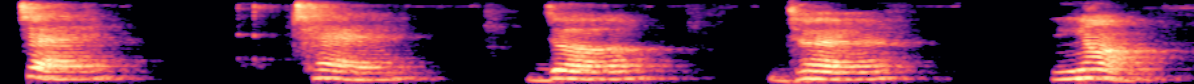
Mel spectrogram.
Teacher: यहाँ पर हमारी जो ध्वनि है च वर्ग की, वो हमारे तालु से स्पर्श करती है। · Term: तालव्य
